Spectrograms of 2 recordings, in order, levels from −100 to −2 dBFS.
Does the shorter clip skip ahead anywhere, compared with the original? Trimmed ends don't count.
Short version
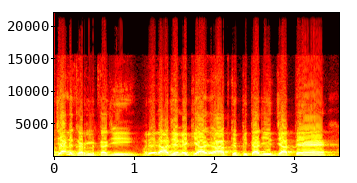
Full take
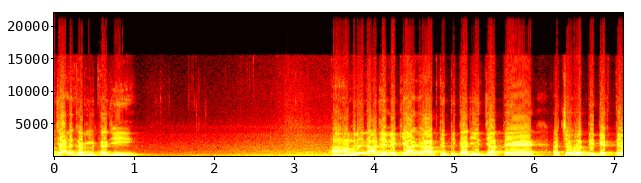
yes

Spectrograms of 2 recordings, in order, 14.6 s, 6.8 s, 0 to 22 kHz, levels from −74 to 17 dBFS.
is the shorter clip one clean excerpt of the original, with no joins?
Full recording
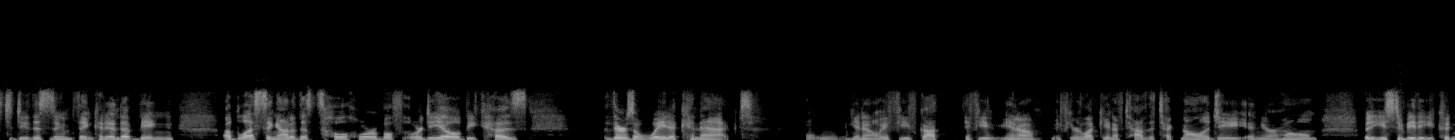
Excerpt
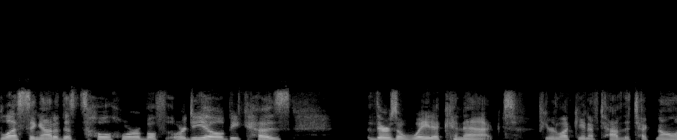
no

